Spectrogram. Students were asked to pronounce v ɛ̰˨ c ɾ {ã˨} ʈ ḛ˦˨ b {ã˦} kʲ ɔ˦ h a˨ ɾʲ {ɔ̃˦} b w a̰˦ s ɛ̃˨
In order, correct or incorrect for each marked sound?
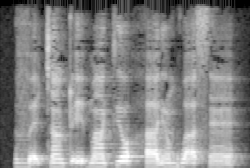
correct, incorrect: ã˨, correct

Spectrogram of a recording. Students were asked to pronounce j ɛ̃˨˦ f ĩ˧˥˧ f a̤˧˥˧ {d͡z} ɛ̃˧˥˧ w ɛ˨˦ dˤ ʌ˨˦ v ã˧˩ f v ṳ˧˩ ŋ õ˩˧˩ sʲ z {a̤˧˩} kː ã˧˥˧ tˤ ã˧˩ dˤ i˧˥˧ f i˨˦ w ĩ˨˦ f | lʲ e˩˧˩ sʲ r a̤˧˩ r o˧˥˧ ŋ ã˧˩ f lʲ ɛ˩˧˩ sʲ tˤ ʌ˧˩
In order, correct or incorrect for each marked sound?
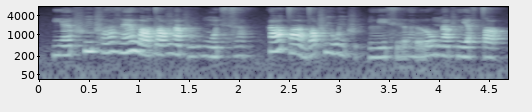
incorrect: z, correct

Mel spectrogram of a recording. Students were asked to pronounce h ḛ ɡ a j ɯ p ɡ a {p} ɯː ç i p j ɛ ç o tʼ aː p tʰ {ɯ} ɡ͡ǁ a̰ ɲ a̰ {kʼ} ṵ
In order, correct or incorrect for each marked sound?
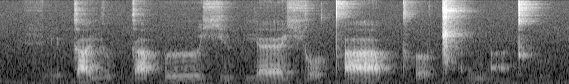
correct, incorrect: ɤ, correct

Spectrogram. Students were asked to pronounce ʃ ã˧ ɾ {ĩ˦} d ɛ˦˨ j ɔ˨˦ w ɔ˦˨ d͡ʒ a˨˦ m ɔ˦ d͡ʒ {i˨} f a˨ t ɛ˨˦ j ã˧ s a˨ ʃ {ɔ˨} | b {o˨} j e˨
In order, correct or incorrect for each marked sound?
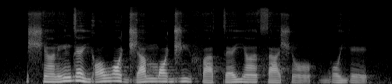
correct, incorrect: i˦˨, incorrect: ɔ̃˨, correct

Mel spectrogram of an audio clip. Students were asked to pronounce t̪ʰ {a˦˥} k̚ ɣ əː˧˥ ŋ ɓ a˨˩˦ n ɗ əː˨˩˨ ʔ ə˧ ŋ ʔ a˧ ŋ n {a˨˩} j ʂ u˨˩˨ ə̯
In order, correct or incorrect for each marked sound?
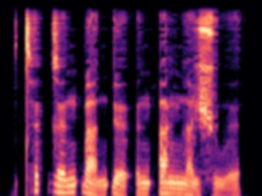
incorrect: ə˦˥, incorrect: a˨˩˦

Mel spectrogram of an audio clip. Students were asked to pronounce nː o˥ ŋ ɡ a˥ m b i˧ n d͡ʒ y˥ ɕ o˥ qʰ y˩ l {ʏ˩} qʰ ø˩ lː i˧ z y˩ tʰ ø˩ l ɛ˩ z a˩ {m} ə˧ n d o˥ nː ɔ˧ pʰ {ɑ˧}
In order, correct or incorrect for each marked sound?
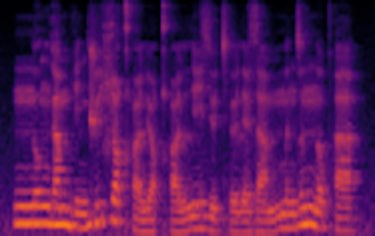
incorrect: y˩, incorrect: mː, incorrect: a˧

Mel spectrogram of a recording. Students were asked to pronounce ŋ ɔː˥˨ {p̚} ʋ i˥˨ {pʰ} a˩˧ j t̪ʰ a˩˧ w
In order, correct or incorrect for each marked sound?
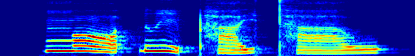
incorrect: t̚, correct

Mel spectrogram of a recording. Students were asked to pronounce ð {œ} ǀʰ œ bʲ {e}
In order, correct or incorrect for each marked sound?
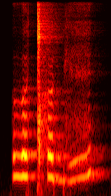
incorrect: ə, incorrect: e̤

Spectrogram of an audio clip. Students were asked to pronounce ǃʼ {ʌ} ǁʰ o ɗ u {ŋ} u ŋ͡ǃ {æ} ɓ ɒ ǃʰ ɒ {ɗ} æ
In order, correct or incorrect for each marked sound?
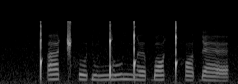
incorrect: a, incorrect: ŋ͡ǃ, incorrect: ɜ, correct

